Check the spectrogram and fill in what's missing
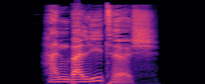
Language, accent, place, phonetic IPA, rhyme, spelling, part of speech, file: German, Germany, Berlin, [hanbaˈliːtɪʃ], -iːtɪʃ, hanbalitisch, adjective, De-hanbalitisch.ogg
- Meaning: Hanbali, Hanbalite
